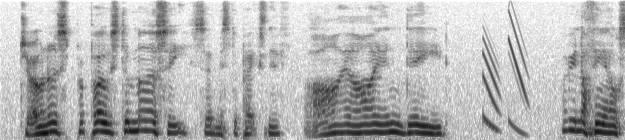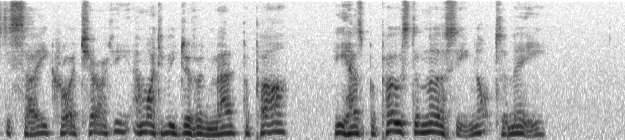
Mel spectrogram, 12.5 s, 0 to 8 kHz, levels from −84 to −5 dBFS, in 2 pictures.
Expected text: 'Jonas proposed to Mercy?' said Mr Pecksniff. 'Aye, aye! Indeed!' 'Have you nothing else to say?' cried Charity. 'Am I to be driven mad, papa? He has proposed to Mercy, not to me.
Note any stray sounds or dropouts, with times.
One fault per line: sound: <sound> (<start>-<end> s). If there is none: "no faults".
sound: chirp (4.8-5.3 s)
